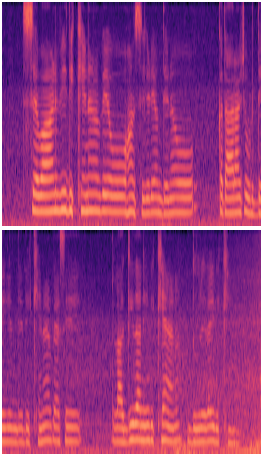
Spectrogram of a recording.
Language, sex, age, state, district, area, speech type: Dogri, female, 45-60, Jammu and Kashmir, Kathua, rural, spontaneous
